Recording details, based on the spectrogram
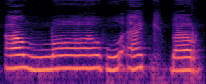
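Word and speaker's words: الله أكبر: করে পড়তে হয় তাহলে এখানে আকবার র মোটা করে পড়তে হবে আল্লাহু আকবার আশা করি বোঝাতে পারলাম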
